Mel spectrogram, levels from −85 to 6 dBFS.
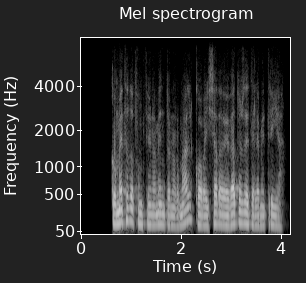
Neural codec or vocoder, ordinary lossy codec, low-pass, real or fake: none; Opus, 24 kbps; 7.2 kHz; real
